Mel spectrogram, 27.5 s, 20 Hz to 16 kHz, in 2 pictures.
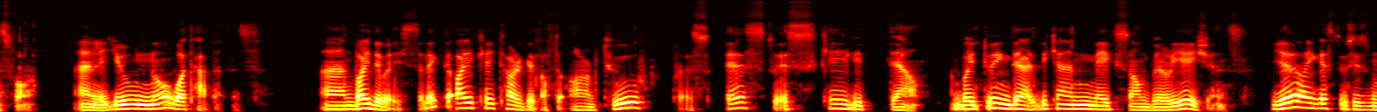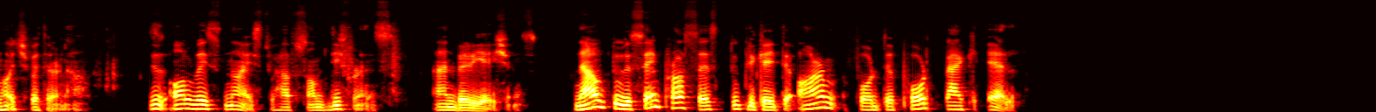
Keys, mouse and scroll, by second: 0.3 g, 3.5 click, 3.9-4.3 middle drag, 5.4 s, 8.3 middle click, 11.3 r, 12.6 ctrl+s, 19.3 ctrl+z, 20.5 click, 22.2 shift+d, 25.4 g, 26.2 click.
